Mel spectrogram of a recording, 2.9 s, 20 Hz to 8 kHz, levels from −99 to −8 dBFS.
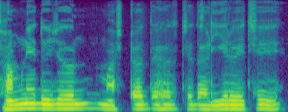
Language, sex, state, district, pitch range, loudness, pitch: Bengali, male, West Bengal, Alipurduar, 110-120 Hz, -19 LUFS, 115 Hz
